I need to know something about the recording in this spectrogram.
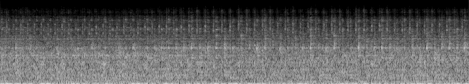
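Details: Massey Ferguson 35X tractor, cold start: steady diesel clatter at a fast idle with even, regular firing and no misfires or hunting; normal idle.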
